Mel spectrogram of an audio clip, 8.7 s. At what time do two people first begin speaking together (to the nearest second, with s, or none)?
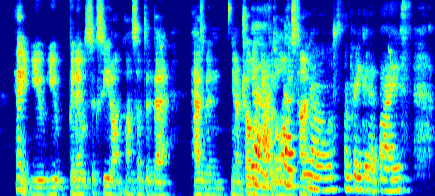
5 s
